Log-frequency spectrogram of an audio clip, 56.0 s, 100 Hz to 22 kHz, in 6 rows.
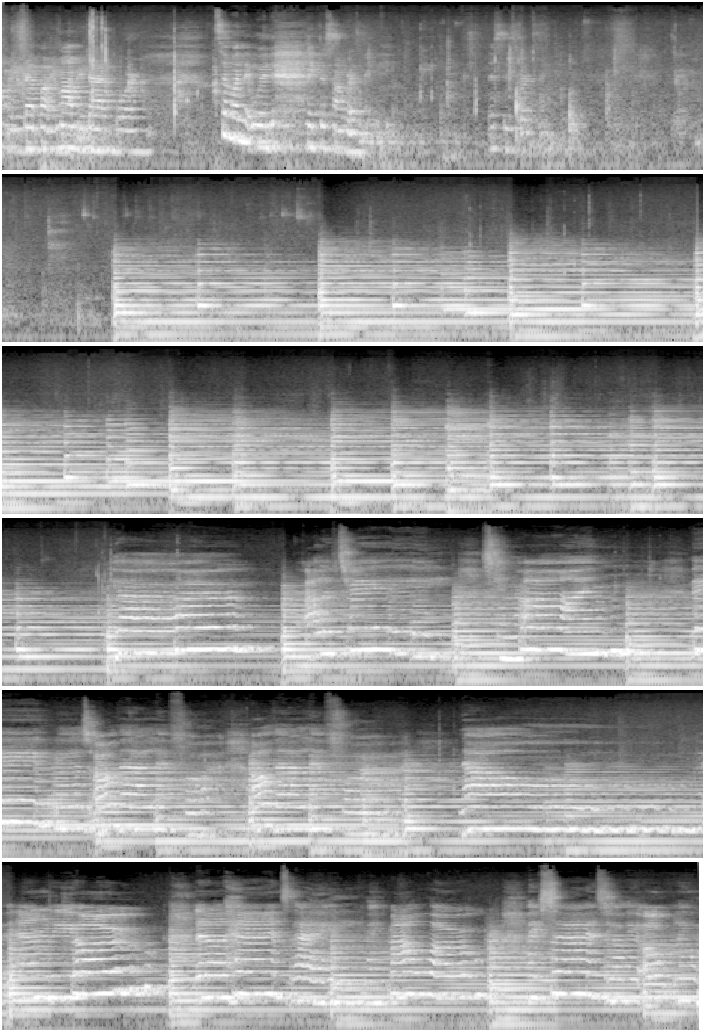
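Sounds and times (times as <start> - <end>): piano chords: 0.0 - 2.2, 8.6 - 56.0
woman singing: 29.4 - 56.0.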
